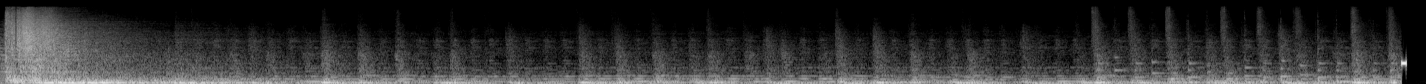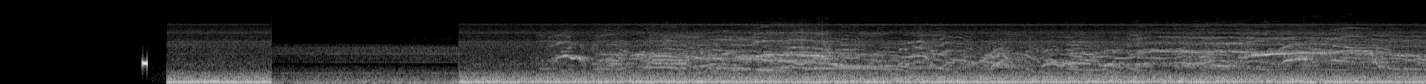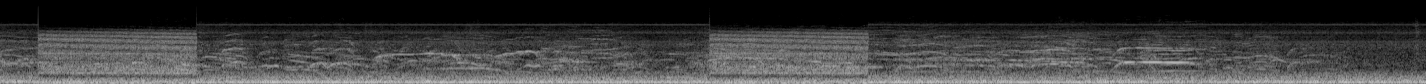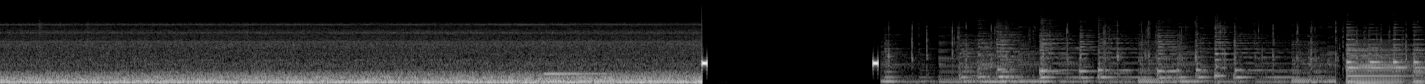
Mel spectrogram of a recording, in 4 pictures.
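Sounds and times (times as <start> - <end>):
airliner cabin drone: 15.9 - 49.8
steady tone: 28.9 - 30.6, 35.0 - 37.2.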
